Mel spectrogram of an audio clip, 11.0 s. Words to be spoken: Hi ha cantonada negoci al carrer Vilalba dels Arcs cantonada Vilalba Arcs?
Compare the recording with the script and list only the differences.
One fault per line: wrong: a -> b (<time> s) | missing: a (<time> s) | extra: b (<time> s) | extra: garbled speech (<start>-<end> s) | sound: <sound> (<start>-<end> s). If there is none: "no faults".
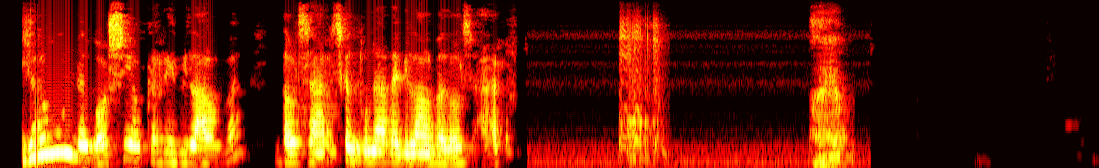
wrong: cantonada -> algun (0.4 s)
extra: dels (4.5 s)
sound: squeak (6.2-6.7 s)
sound: throat clearing (8.1-8.6 s)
